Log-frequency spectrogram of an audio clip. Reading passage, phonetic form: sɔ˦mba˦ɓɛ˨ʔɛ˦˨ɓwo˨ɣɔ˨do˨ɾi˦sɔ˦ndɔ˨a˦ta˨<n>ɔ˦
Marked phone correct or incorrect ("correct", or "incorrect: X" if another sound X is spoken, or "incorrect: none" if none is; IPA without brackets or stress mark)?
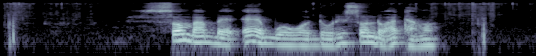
incorrect: ŋ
